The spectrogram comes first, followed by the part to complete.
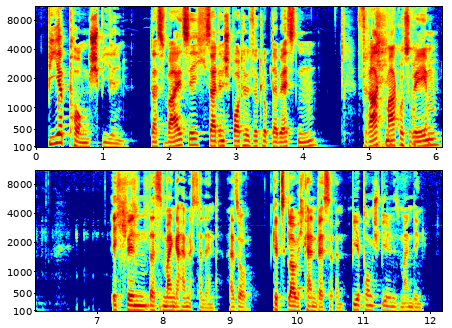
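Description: Pausing long and often, a man speaks at a moderate pace with a fairly low pitch and ordinary pitch variation. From Bavaria (Regensburg). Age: 40s. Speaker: para-cyclist. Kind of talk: interview.

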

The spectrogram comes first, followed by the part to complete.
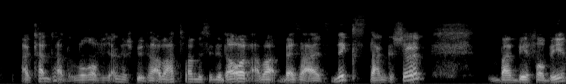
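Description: A man talks at a fairly quick pace with very wide pitch swings. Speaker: football tipping podcast host. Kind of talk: casual chat. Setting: Instagram live video stream.

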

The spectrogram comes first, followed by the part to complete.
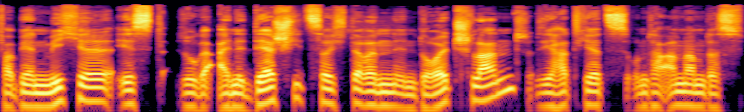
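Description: A man talks at a moderate pace with hardly any pauses. The recording is very clean, with a silent background and a dry, close sound with no echo. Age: 40s. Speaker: sports scientist and company representative. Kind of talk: casual interview. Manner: animated.

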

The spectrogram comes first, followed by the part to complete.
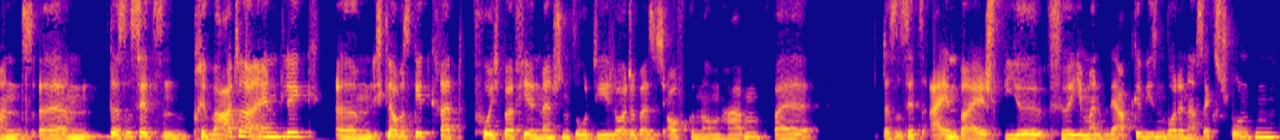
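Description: This woman talks at a medium pitch in a monotone, flat delivery. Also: moderate pace. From Leipzig, Saxony, eastern Germany. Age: 30s. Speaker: volunteer host of refugees. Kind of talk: interview.

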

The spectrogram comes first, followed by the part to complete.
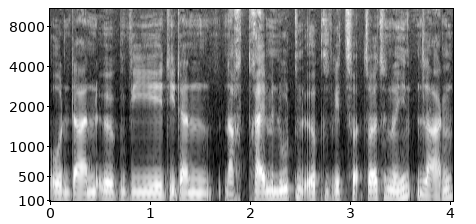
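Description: With a dark, mellow tone and ordinary pitch variation, a man speaks in a dry, close recording with no echo. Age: 30s. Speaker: football fan podcaster. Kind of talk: casual chat.

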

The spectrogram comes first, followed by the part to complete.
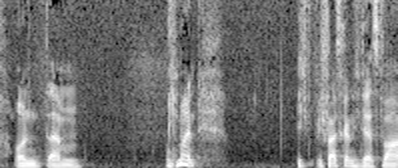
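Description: The delivery is fairly quick, and the intonation stays fairly even. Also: man. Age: 30s. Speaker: football fan podcast co-host. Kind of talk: casual chat.

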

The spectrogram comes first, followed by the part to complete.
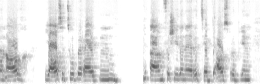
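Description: A woman's medium pitch in a monotone, flat intonation. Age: 30s. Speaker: public health officer. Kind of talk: interview. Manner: halting, with fillers and repeated words.

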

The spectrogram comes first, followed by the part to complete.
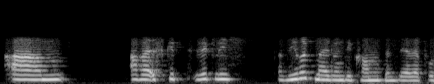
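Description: A woman speaks at a very fast pace in a fairly high pitch. Her intonation stays fairly even. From Germany. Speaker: historian and archivist. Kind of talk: interview. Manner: halting, many fillers.

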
